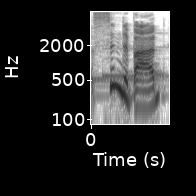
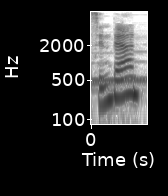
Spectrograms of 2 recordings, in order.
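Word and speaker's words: Sindbad: translated a story about sindabad whom westerners would also know as sinbad but apparently that's not the way you actually say his name in which he and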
